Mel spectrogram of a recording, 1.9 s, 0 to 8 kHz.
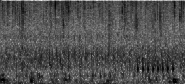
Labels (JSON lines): {"label": "biophony, rattle response", "recorder": "SoundTrap 500"}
